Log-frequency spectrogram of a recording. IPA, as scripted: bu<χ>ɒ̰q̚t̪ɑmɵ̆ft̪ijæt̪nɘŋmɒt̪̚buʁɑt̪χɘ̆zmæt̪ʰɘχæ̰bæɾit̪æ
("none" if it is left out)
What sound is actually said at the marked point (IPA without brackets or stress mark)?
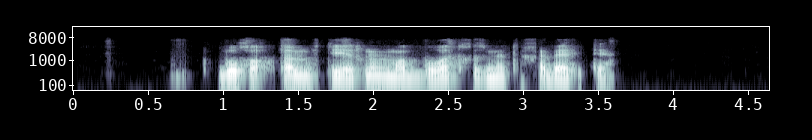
χ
